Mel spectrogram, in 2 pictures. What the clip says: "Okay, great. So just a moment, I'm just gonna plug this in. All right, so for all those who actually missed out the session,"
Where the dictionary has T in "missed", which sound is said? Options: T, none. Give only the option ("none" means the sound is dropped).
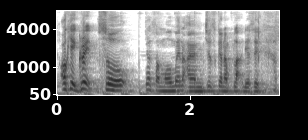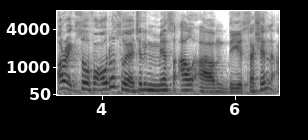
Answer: none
